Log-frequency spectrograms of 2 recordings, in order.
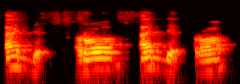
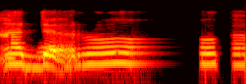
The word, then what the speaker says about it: أدراك: Wama bukan adro, tidak salah, cuman itu adalah kurang pas ya. Dia ada qalqalahnya, melainkan ada qalqalah, cara baca qalqalah ya. Wama adraka ma yaumuddin.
